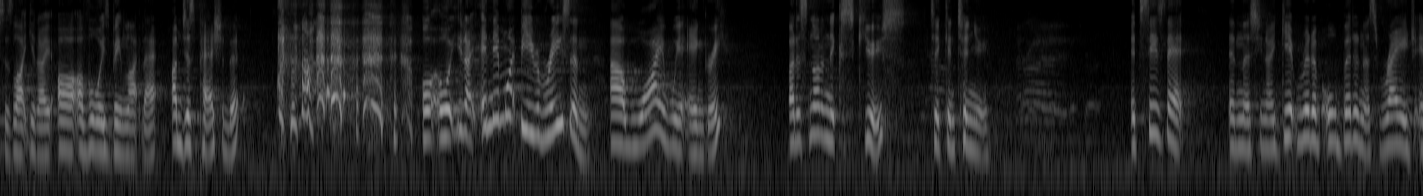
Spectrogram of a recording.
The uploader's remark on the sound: Recorded during our 9am service on Sunday, the 13th of August 2023.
